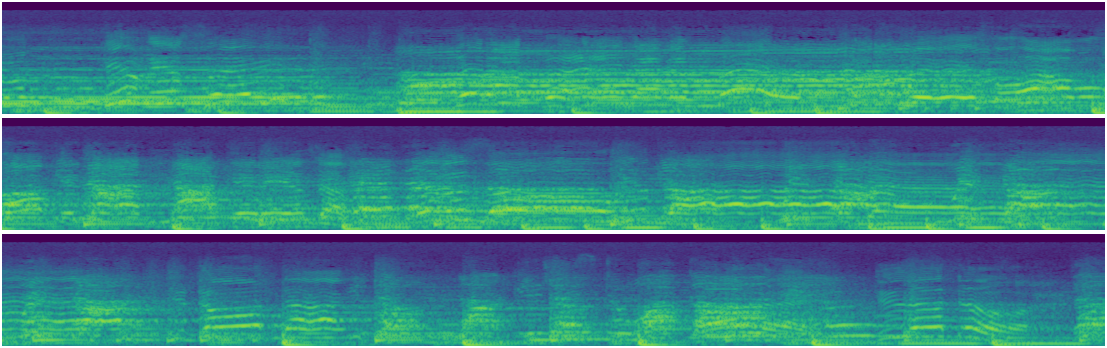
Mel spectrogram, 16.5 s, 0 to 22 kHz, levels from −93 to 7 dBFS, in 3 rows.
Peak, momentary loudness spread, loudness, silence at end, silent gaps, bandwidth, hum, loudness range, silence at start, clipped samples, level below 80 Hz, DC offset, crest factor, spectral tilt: -2 dBFS; 6 LU; -15 LUFS; 0 s; none; 15.5 kHz; none; 4 LU; 0 s; under 0.1%; -28 dBFS; under 0.1%; 12 dB; -7 dB/octave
